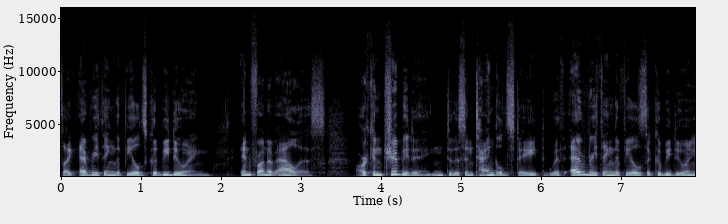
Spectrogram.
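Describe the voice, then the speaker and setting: A man's voice: on the low side, a little mellow. A man hosting a podcast, giving informal, off-the-cuff explanatory answers and qualifying his points as he goes. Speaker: podcast host. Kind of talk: off-the-cuff spoken answers to listener questions.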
